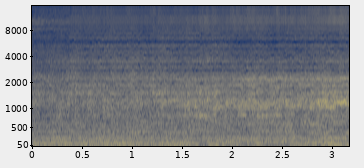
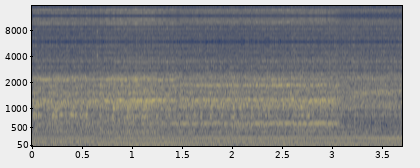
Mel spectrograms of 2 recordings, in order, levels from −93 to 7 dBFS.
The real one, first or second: second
